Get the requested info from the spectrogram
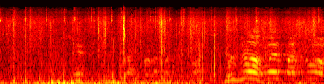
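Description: Footsteps of a person walking over the forest floor, with soft thuds and short sharp cracks and rustles underfoot. A man's voice calls out about three seconds in.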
